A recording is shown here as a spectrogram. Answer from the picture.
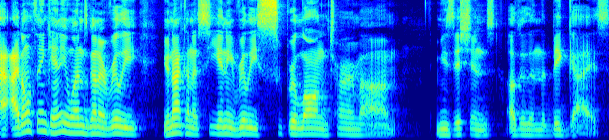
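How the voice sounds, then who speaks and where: An unremarkable speaking voice from a man with an American accent, medium in pitch, at a moderate pace with ordinary pitch variation, in a very clean recording with a silent background. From US South. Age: 30s. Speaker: rapper and musician, former Marine. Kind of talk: casual chat.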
